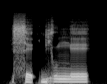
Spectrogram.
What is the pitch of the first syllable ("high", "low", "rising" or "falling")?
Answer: low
